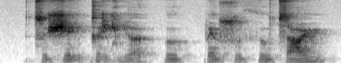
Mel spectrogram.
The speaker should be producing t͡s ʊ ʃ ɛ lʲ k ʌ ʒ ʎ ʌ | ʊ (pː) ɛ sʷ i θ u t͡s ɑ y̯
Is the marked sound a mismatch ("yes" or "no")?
no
